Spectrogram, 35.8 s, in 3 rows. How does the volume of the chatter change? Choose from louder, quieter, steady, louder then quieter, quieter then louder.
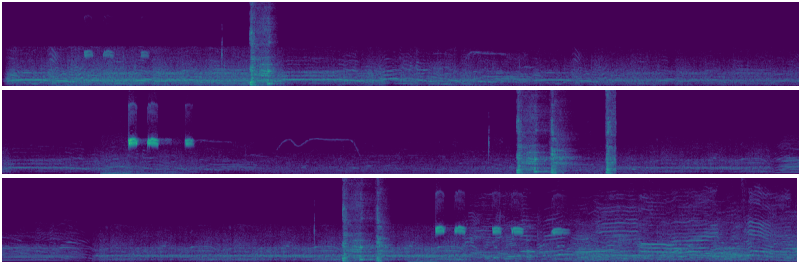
quieter then louder.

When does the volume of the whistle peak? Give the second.
14 s.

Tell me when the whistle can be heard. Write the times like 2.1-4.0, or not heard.
0.8-2.2, 13.4-14.8, 30.0-32.5.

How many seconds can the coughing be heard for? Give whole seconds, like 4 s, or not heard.
4 s.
